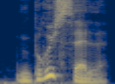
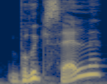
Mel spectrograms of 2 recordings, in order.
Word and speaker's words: Bruxelles: Mais dans ce cas-là, on ne prononce pas la lettre X comme d'habitude, mais on la prononce tout simplement se. Donc on va dire Bruxelles. Donc voilà, il ne faut pas dire, mes chers compatriotes, Bruxelles, hein, c'est une erreur que je faisais aussi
